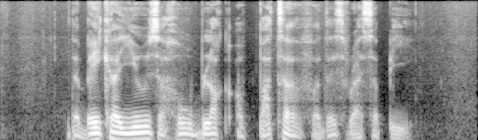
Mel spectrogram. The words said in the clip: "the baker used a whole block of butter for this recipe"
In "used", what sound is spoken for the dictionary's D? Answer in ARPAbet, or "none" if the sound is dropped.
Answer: none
